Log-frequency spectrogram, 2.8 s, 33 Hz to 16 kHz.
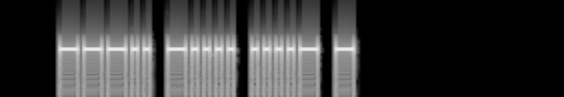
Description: Morse code, heard as a keyed tone, about 40 wpm, 700 Hz. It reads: 864T
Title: Common Cut Numbers - 4-Digit 40wpm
